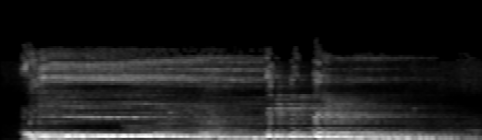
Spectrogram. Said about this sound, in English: The silence was broken by the distant echo of a lonely howling in the void.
